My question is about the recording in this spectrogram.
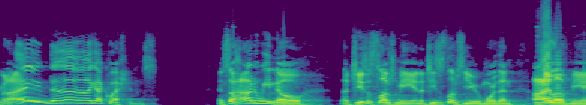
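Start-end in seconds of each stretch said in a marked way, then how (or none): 0.0-2.1 doubtful voice. Pretend.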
